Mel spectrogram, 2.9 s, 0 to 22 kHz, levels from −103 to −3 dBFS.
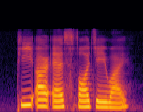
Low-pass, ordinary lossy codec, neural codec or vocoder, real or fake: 7.2 kHz; none; none; real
